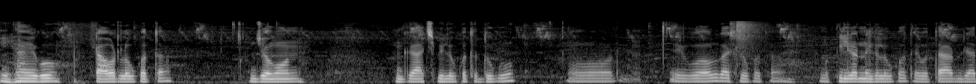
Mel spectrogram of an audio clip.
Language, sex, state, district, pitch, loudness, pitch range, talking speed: Bhojpuri, male, Bihar, Gopalganj, 135 Hz, -21 LUFS, 130-140 Hz, 130 wpm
